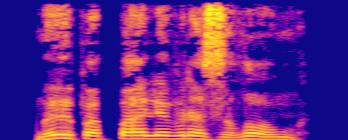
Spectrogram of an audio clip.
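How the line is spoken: Loud sigh. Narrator (Russian): капитан громко вздохнул

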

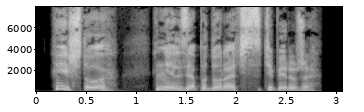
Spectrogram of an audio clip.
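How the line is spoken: Grumbling. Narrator (Russian): заворчал смуглый азиат

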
